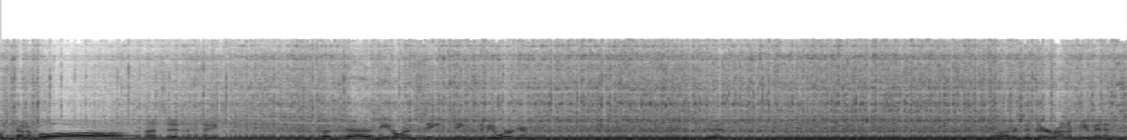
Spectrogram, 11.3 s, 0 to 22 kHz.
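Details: John Deere EV45 two-stroke chainsaw, made in Japan, after a carburetor rebuild, cutting wood. Holds a steady high rev through the cut with no bogging or surging. Runs clean.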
